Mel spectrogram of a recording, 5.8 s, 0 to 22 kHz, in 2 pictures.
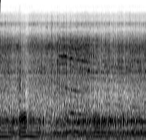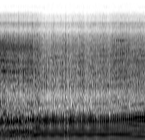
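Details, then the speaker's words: Classic Mini, 1330cc A-series engine, carbs balanced, timing about 12–15° BTDC: crisp throttle blips rising and falling cleanly, no misfire, knock or rattle; freshly tuned, pulling strongly and evenly. "Well, folks, as you can hear, this thing is an absolute weapon. I cannot explain how good this thing actually goes."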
